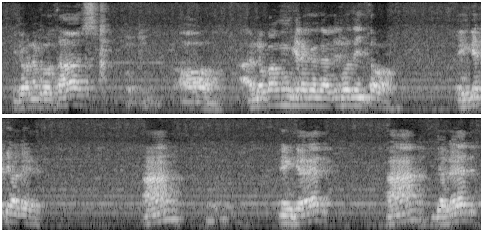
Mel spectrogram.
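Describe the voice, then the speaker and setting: A man's voice: fairly high pitch, lo-fi sound. A man acting as a folk healer who questions someone during a healing ritual, repeating short demanding questions again and again. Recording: echoey, distant, with loud ambient noise.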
